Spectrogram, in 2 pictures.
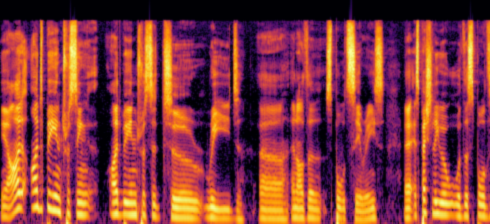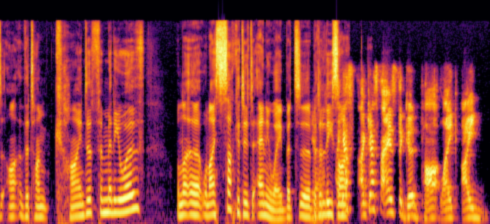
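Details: Adult man who stammers, recording while standing to reduce stomach muscle tension; stammering (stuttering).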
